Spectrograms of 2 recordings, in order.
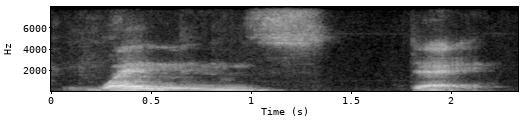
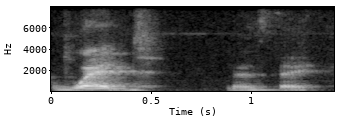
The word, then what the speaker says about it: Wednesday: We do not pronounce the D. We just say Wednesday, not Wednesday.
